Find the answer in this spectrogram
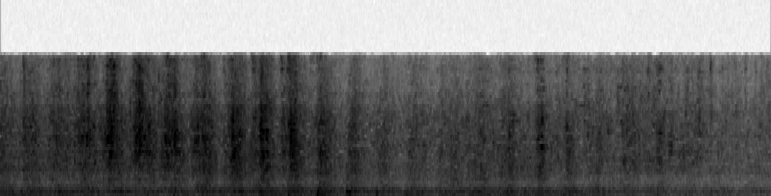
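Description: CSX freight train of autorack cars rolling past close by: a steady low rumble of steel wheels on rail, with a run of regular clacks as wheels cross track joints during the first half, easing slightly toward the end.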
